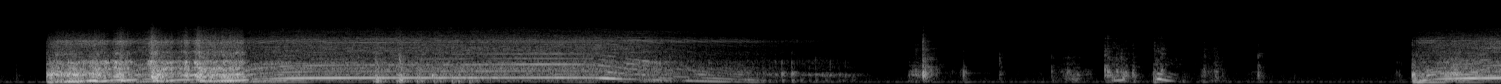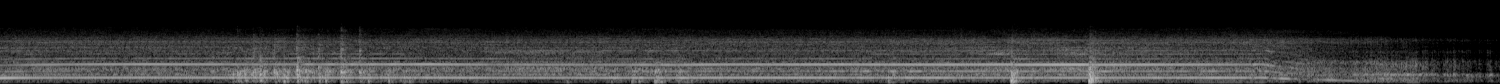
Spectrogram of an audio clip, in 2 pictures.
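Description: Bullet-style personal blender running twice on a thick mixture of sweet potato, sausage and pasta. It spins up with rough chopping noise from the chunks, settles into a steady whine and winds down after about six seconds. After a few knocks it runs again for about fourteen seconds and spins down near the end; the stiff mixture is not mixing very well.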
